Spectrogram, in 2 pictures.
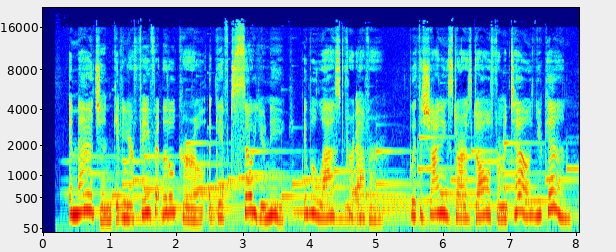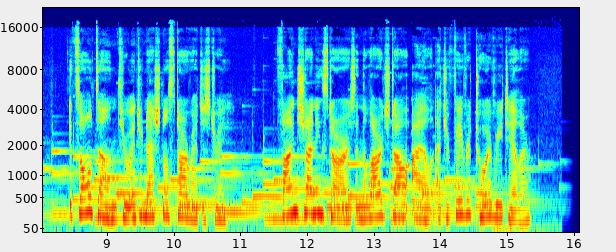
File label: advertisement, female voice over; mattel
